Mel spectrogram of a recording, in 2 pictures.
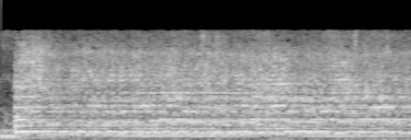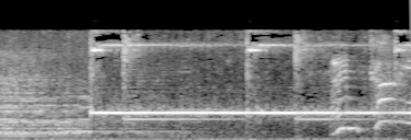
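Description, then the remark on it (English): A steady engine-like drone fills the first few seconds, then a doorbell rings insistently, sounding in long, repeated bursts with short gaps, loud, with a voice briefly at the end. “Don't have to rip the bell off the door, young man.”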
